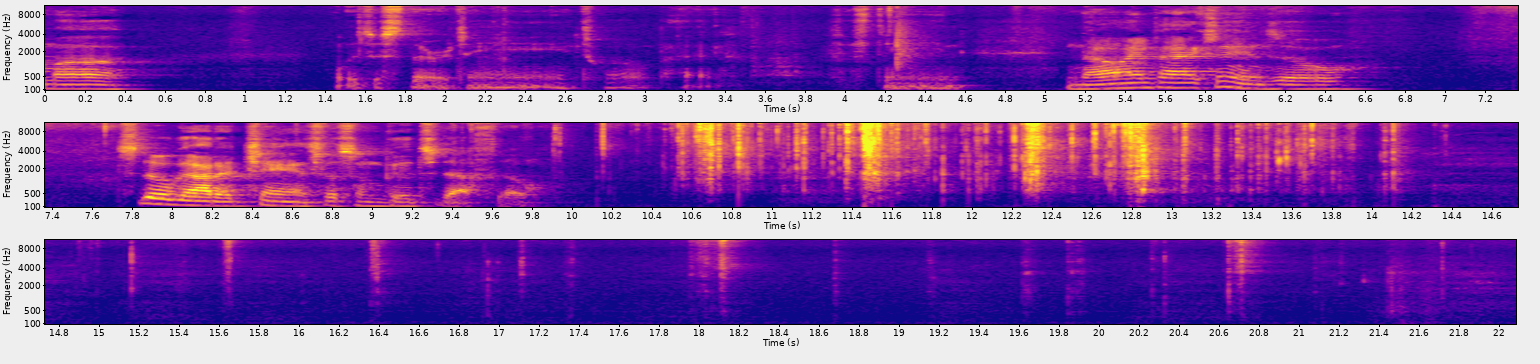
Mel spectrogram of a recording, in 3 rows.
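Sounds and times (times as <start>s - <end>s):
cards clicking and rustling: 9.9s - 14.2s
card pack wrapper tearing: 9.9s - 14.3s.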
